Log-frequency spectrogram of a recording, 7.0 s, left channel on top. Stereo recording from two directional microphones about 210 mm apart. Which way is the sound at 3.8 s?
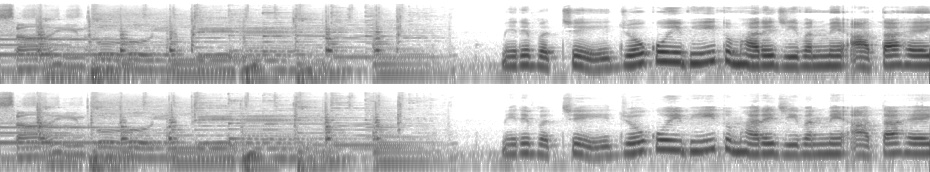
15° left (ahead or behind).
